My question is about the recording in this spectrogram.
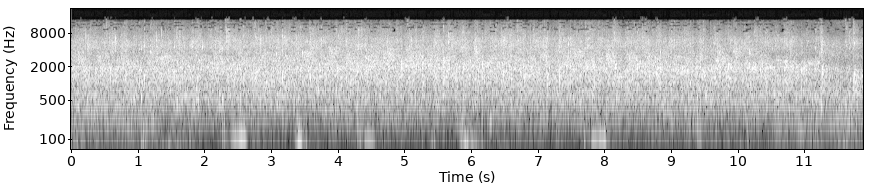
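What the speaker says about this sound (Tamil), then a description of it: "இவ்வளவு நேரம் கை தட்டினீங்கன்னு என்ன அர்த்தம்?" A church audience applauds continuously at length, a dense, even wash of clapping from a large crowd with a few low thumps underneath.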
